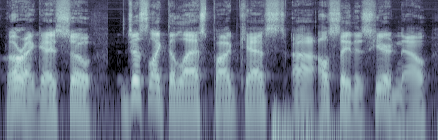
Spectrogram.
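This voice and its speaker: A man's voice: mid-range voice, measured pace, fairly bright tone, no room sound. A man hosting a casual podcast, playful and theatrical. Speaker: podcast host.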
